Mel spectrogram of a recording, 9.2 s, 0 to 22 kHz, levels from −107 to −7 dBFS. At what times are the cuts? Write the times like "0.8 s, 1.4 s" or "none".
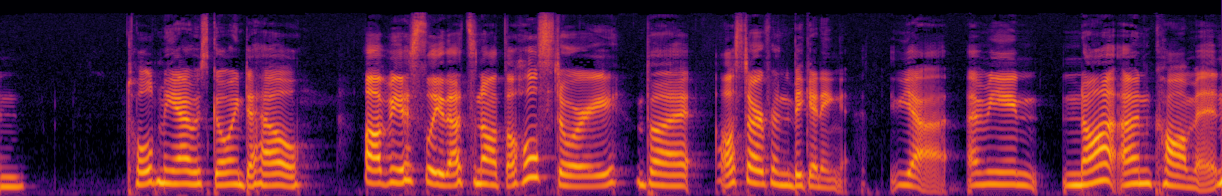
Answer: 6.5 s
